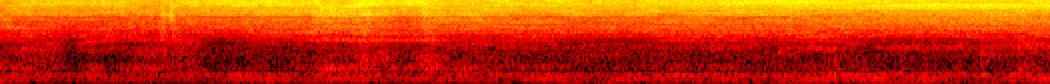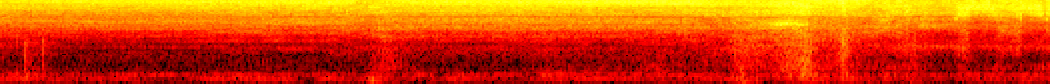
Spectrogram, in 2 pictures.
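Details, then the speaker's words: Lawn mower tire just reseated with a quick burst of air: soft, continuous high hiss of air leaking past the bead at the rim; tire may be no good, owner hopes warming and tapping it will seal it. "If air don't have no air to go, it'll span the tire. That's if the gap that you're trying to fill or whatever, the ring is not a big gap. It will work. But this tire might not be any good. I hear it leaking."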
